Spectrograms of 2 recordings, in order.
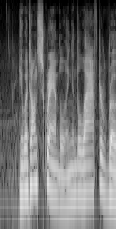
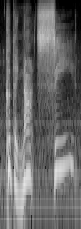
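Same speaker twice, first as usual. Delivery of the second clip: Ralph's despair; 13 semitones higher, 3 dB louder, slower than usual. Acted. Ralph's inner anguish.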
